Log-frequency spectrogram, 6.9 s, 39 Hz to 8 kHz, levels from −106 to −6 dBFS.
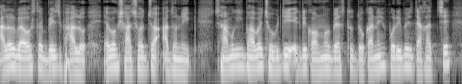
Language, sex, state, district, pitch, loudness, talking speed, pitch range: Bengali, male, West Bengal, Alipurduar, 110 Hz, -21 LUFS, 120 wpm, 100-115 Hz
